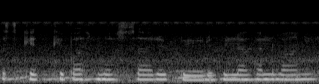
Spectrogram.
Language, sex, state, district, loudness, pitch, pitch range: Bhojpuri, female, Bihar, Gopalganj, -25 LUFS, 230 Hz, 225-235 Hz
